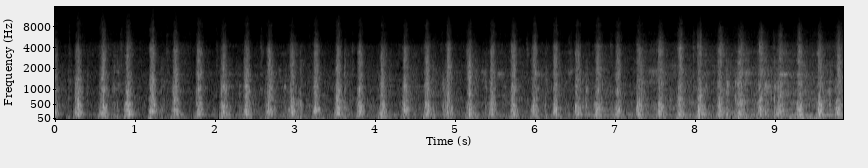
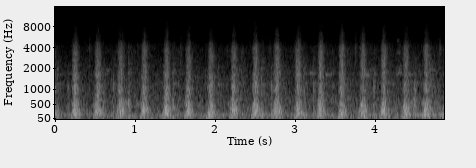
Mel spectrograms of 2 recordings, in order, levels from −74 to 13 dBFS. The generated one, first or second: first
